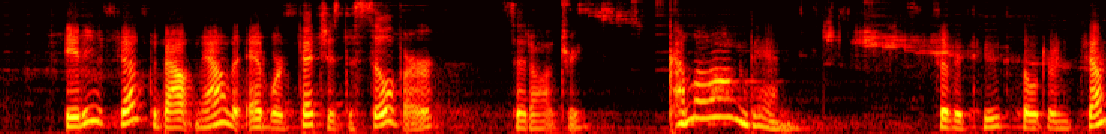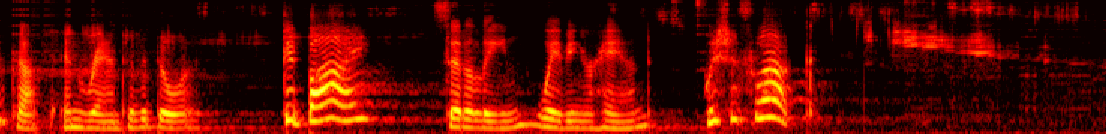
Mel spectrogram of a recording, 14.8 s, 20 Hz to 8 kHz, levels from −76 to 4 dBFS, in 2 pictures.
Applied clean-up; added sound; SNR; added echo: neural separator model SepFormer DNS4.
